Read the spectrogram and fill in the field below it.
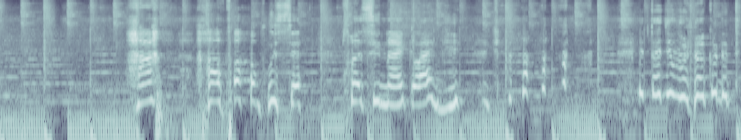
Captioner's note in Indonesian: tertawa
